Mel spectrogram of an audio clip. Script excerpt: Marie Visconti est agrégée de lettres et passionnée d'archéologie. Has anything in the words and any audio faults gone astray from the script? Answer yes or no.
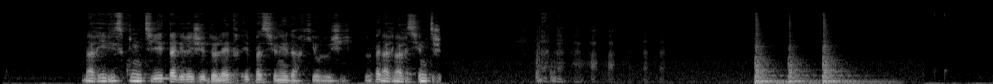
yes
